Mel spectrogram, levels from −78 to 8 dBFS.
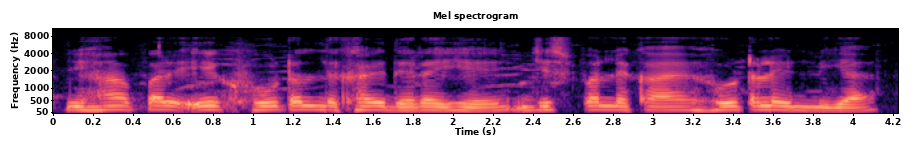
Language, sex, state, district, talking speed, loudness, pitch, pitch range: Hindi, male, Chhattisgarh, Korba, 210 wpm, -12 LUFS, 140 Hz, 135-145 Hz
